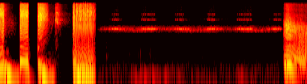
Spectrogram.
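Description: Electronic music breaks off in a few chopped stutters, then a cricket-chirp sound effect plays alone: a thin, high chirp repeating about twice a second. The music comes back in loud just before the end.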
